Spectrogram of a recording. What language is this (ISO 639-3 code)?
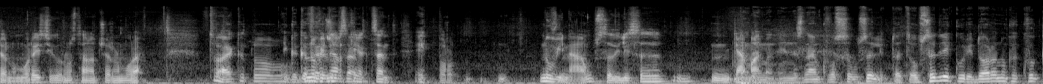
bul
